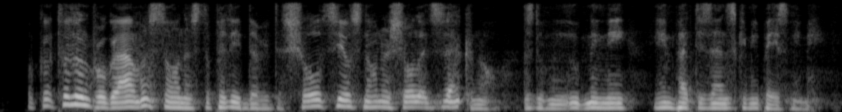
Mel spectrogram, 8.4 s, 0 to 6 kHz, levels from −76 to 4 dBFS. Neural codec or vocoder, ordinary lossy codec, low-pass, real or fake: codec, 16 kHz in and 24 kHz out, 0.4 kbps, LongCat-Audio-Codec, two codebook decoder; none; 5.4 kHz; fake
